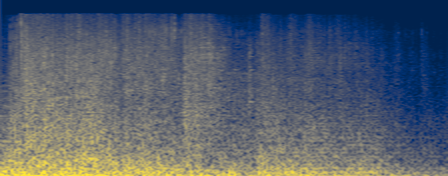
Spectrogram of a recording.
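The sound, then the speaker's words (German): A loud bomb explosion shakes a house, a heavy, broad booming roar that hits at full strength and slowly rumbles away over a few seconds. “Plötzlich erschütterte eine laute Explosion unser Haus.”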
